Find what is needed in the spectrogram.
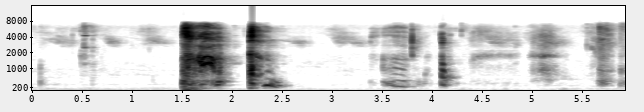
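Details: Two sharp coughs in close succession, then soft throat sounds and quiet mouth noises, from a person coughing while eating chicken noodles.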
